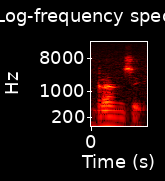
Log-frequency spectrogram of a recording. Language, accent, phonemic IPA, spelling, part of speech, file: English, UK, /ˈɡɜːnzi/, Guernsey, proper noun / noun, En-Guernsey.ogg
- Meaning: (proper noun) 1. An island, the second-largest of the Channel Islands 2. The Bailiwick of Guernsey, a British crown dependency on the island of Guernsey 3. An unincorporated community in California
